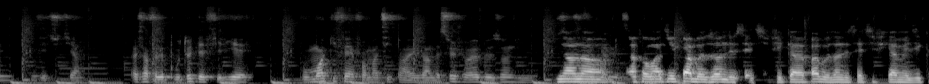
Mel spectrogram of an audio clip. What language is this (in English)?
French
